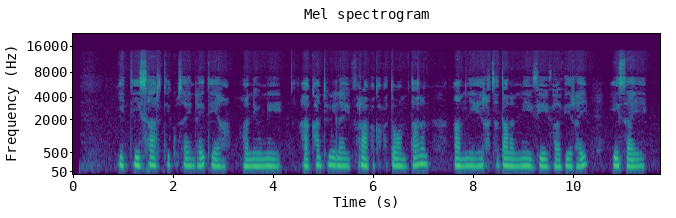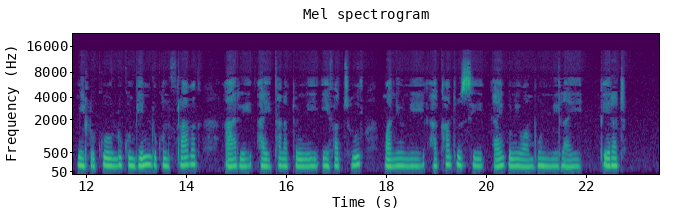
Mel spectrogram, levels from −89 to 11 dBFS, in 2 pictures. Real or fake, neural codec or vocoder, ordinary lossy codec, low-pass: real; none; AAC, 48 kbps; 14.4 kHz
